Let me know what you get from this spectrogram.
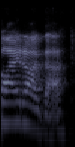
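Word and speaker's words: Vairagya: How do you pronounce it for me correctly? Vairaga.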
